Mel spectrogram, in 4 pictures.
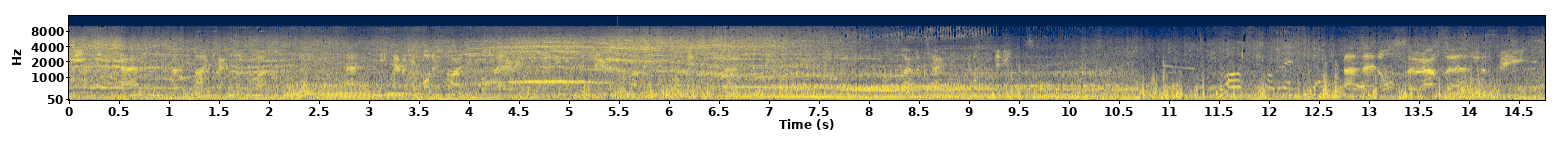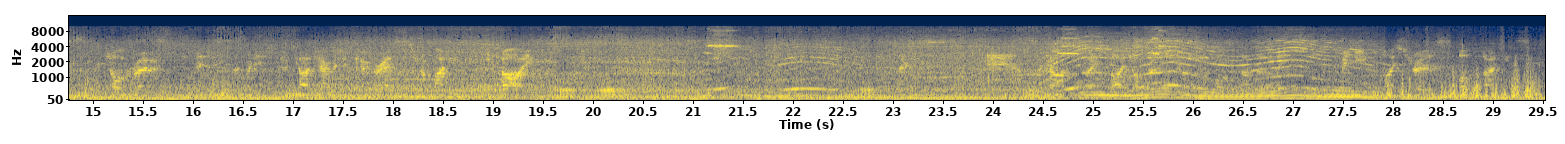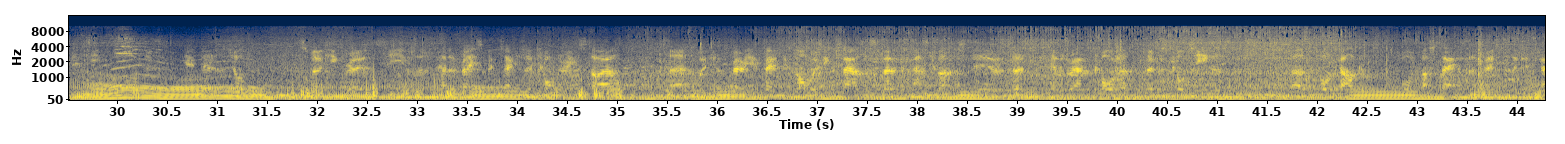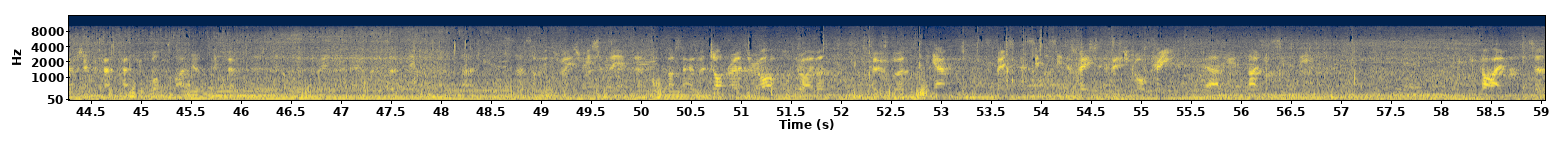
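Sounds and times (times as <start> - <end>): cars driving past: 0.0 - 59.0
indistinct voices: 10.8 - 59.0.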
